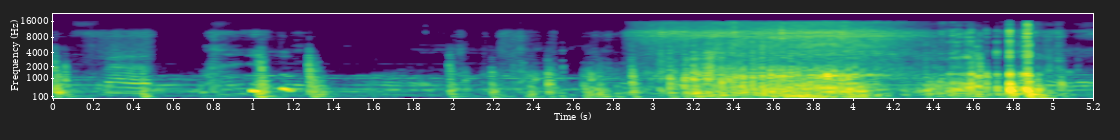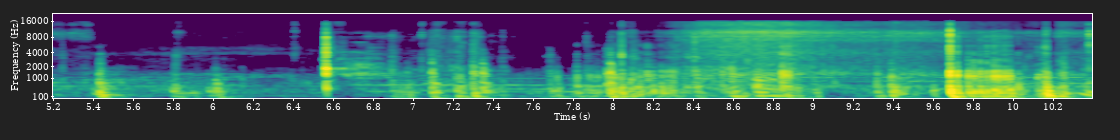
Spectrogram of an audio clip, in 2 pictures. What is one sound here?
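Things knock and rustle against a table close by.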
